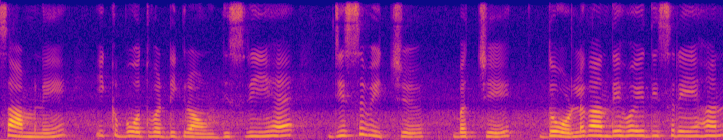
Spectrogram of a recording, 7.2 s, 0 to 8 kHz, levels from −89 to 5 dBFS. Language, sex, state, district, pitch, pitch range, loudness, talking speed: Punjabi, female, Punjab, Pathankot, 245 Hz, 225-270 Hz, -19 LUFS, 140 wpm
